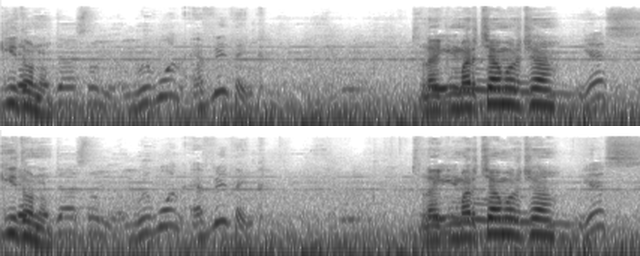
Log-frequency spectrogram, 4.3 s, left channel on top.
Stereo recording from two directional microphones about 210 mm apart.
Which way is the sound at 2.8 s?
5° right (ahead or behind).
